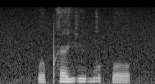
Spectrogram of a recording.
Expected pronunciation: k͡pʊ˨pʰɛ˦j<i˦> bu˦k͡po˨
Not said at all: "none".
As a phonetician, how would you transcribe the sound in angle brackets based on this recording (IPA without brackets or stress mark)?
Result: i˦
